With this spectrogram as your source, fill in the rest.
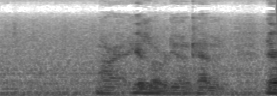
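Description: A man speaks briefly nearby.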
